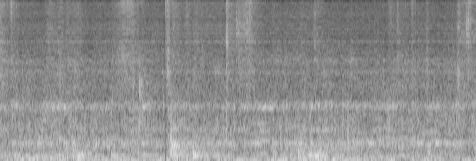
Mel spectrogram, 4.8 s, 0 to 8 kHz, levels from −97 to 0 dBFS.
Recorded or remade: remade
